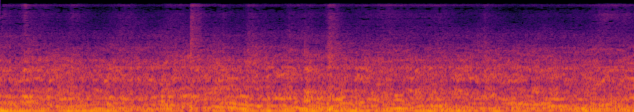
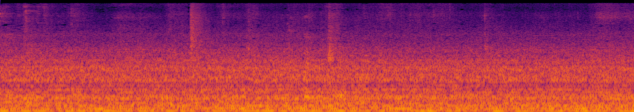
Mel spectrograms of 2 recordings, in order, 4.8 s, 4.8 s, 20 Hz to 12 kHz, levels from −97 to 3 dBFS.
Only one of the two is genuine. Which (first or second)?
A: second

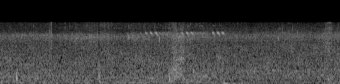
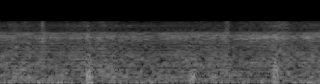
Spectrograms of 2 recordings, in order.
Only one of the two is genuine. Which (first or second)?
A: first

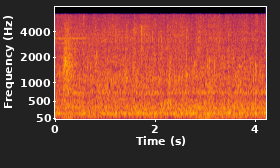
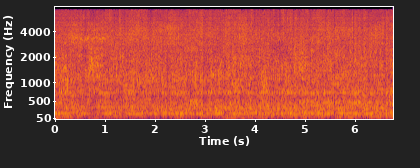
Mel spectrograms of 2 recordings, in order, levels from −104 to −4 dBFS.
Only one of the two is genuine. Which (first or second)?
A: first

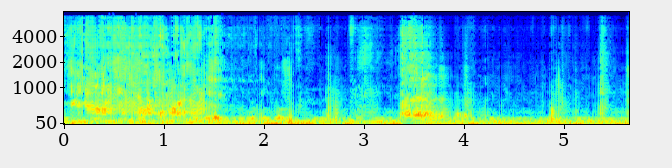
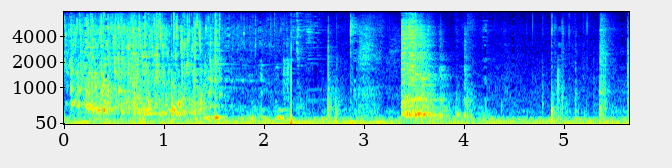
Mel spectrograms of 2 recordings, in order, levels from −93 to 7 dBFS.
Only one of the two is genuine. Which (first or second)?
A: second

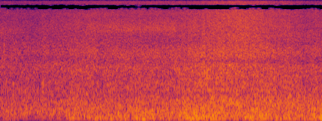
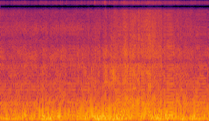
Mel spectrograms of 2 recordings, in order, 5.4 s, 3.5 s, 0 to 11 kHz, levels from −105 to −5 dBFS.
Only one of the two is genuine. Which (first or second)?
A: first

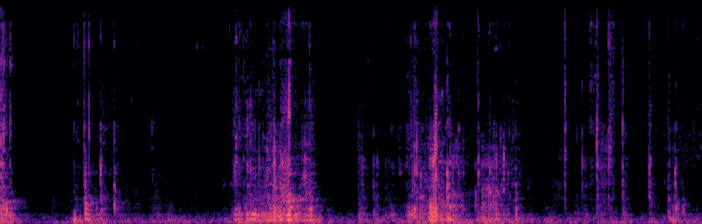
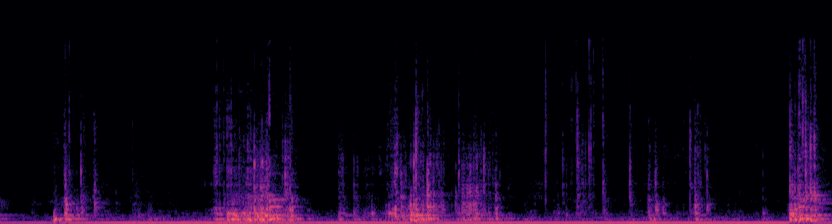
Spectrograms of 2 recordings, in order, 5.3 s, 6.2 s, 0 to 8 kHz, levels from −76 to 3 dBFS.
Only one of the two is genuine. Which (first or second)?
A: second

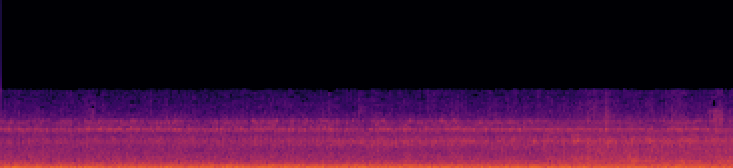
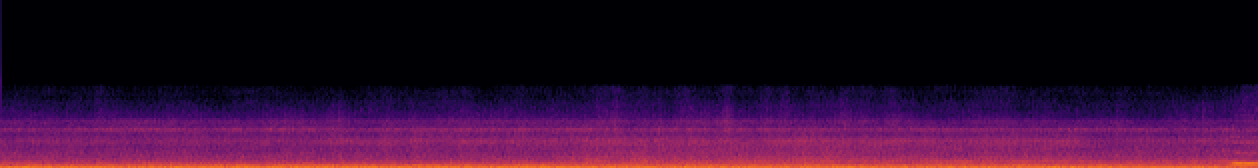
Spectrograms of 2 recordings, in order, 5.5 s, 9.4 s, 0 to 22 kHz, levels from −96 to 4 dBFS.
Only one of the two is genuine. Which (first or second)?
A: first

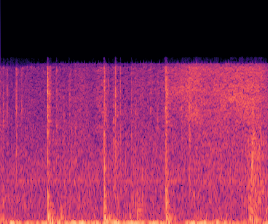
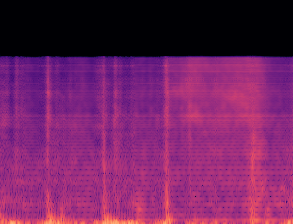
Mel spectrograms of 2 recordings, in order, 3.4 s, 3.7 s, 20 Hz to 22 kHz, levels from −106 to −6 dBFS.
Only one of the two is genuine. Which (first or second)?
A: first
